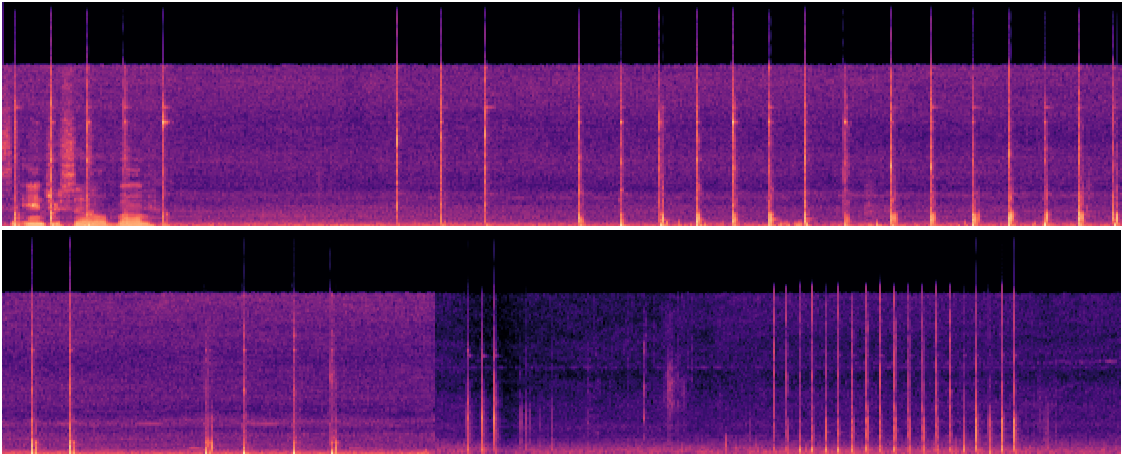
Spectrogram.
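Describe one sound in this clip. A hammer strikes metal bolts in sharp, ringing blows.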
